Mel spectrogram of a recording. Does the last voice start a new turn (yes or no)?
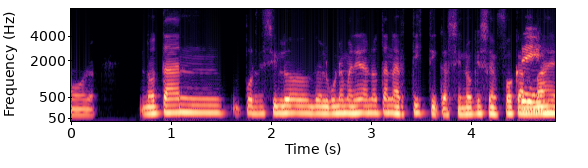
no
